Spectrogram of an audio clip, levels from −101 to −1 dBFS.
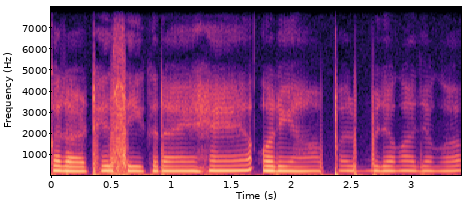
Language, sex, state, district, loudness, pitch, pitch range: Hindi, female, Uttar Pradesh, Etah, -19 LUFS, 225 Hz, 220-230 Hz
